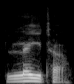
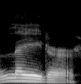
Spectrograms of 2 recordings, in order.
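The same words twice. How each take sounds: First: The T is strong and there is no R. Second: The T is flapped and the R is sounded. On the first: "This is Brit British English" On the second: "American English, T is flap T and R sound"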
